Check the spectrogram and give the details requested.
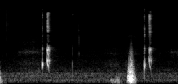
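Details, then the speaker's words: Two-day-old newborn boy, awake in hospital, with hiccups: several short, sharp hiccup sounds in a quiet room. "what are you doing those make loud noises don't they you did that all the time in mama's belly yeah"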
